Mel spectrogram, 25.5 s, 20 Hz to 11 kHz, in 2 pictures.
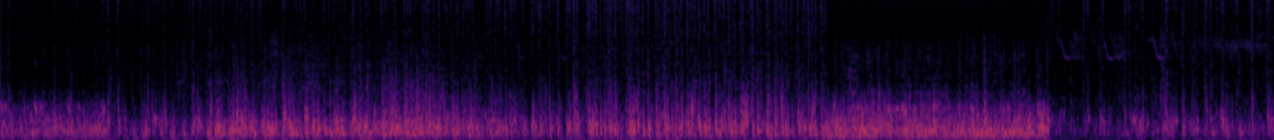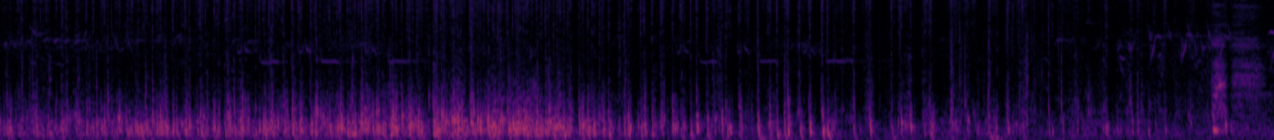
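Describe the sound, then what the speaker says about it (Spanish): Soldiers on horseback approach with a continuous rumble of hooves that grows and fades, with wind and some outdoor noise, in a 1934 film. "Parecen soldados a caballo."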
